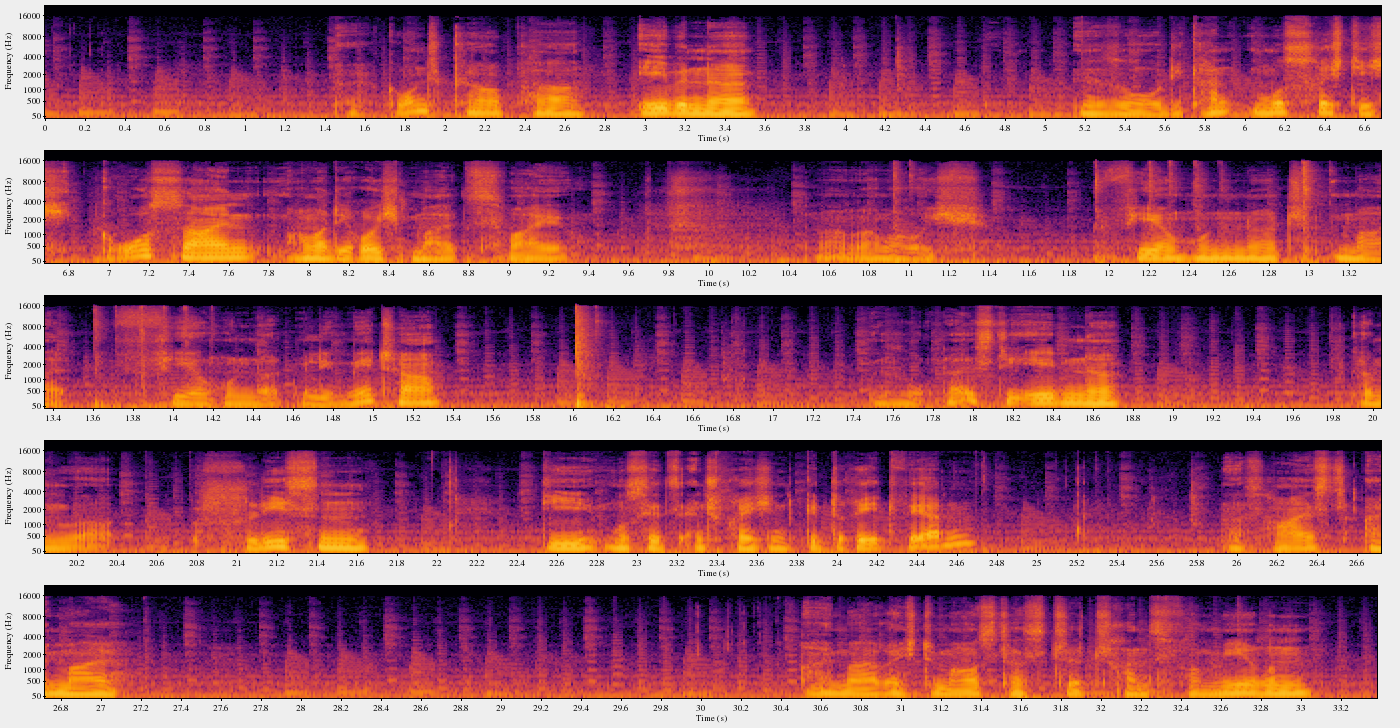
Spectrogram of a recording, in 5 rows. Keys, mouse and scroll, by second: 1.5 click, 5.7 click, 8.8 2, 10.9 BackSpace, 11.9 4, 12.2 KP_0, 12.5 KP_0, 13.0 Tab, 13.6 KP_4, 13.9 KP_0, 14.1 KP_0, 16.0 KP_Enter, 17.3 scroll down 2, 20.5 click, 21.5 scroll down 1, 22.0 click, 23.5-24.5 middle drag, 24.8 shift+middle click, 27.2 right click, 29.1 click, 30.4 right click, 31.7 click, 32.6 middle click.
